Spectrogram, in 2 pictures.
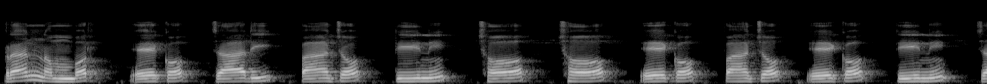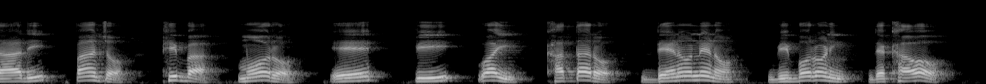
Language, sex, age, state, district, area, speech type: Odia, male, 45-60, Odisha, Jajpur, rural, read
